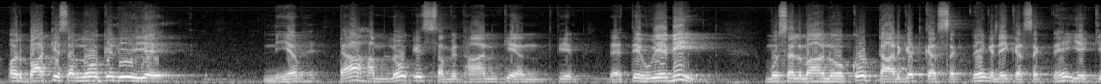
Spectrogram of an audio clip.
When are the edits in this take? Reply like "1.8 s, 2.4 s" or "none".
3.4 s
